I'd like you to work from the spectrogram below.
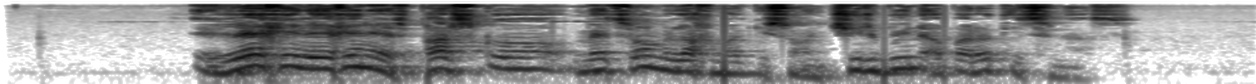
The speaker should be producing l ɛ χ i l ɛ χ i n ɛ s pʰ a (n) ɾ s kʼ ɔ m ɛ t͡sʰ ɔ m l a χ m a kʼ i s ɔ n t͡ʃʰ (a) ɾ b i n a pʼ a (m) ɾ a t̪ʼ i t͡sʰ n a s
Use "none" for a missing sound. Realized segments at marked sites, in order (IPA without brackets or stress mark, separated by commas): none, i, none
